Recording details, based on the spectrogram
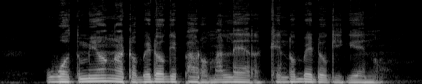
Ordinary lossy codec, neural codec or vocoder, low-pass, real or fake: none; none; none; real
